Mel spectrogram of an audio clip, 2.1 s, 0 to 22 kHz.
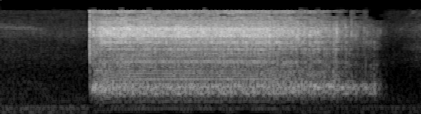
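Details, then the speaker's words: New cheap 12 V 5 A oil transfer pump run briefly off a 7 Ah sealed lead-acid battery: brief high buzzing whir, about 1.5 seconds, steady pitch, starting and stopping cleanly, like a small car air compressor; pump motor running normally. "And yes, it sounds exactly like one of those little car automotive air compressors."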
